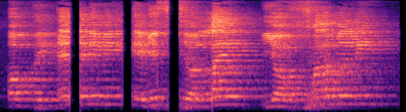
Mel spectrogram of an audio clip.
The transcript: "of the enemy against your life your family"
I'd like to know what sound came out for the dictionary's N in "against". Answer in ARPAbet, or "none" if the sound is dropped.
none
